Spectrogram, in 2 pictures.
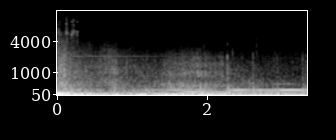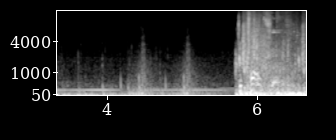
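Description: In a Harry Potter video game, a steady rumbling hum with faint tonal drones runs under soft thuds, then a sudden loud, close blast bursts in near the end and stays roaring.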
